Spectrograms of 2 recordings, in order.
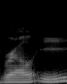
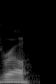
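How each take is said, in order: First: The name is said with two syllables. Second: The name is said with one syllable. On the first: The speaker calls it wrong. "Jenna pronounced Rel as Rel E" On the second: The speaker calls it right. "No, Rel is Rel"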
